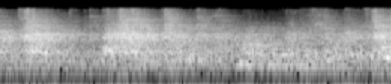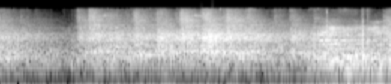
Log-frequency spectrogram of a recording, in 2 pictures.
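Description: Irregular running footfalls of a dog and its handler on an agility mat, mixed with indistinct spoken words.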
